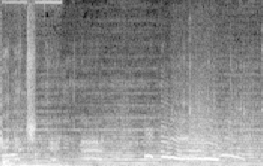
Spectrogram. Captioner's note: all shouting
